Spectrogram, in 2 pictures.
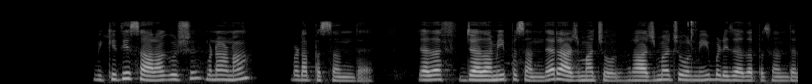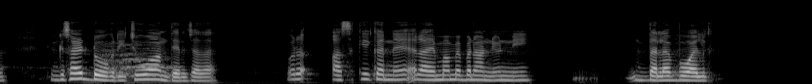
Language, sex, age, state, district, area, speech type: Dogri, female, 30-45, Jammu and Kashmir, Samba, rural, spontaneous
